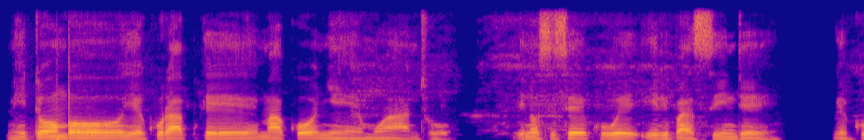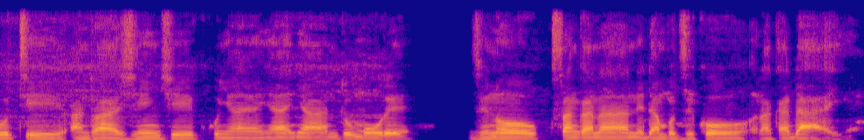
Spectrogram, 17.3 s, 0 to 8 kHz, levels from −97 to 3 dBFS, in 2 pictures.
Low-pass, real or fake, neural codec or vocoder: 7.2 kHz; fake; vocoder, 44.1 kHz, 80 mel bands, Vocos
